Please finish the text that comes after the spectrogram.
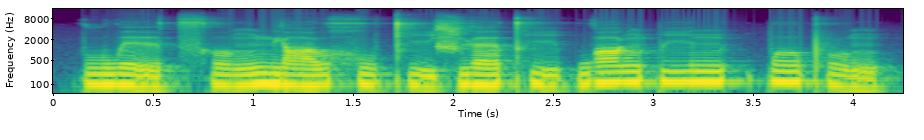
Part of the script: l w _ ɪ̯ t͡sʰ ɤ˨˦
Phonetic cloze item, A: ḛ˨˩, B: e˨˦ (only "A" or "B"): A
